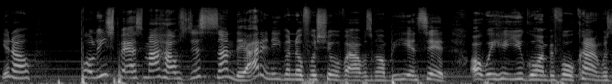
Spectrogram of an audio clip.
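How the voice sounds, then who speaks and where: With music in the background, a woman with a New Orleans accent speaks in an animated tone with a fairly high pitch and very wide pitch swings. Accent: New Orleans speech. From New Orleans, Louisiana. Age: 60s. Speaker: hurricane survivor witness. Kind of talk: testimony.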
